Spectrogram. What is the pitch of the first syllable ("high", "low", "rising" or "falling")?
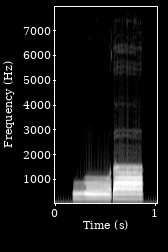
low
